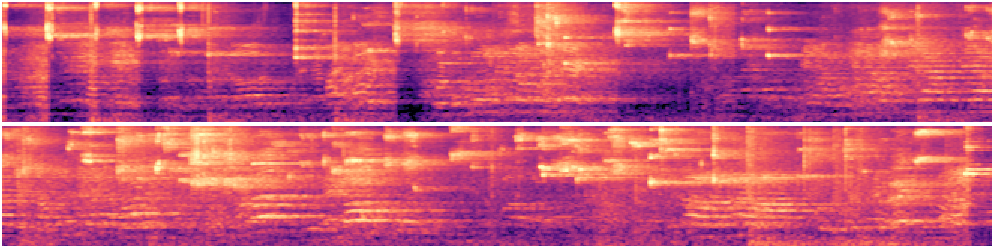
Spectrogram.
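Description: A basketball being dribbled on a wooden gym floor, a quick run of bounces about two to three a second in the first few seconds and more later, echoing in a large hall. Players' voices call out over it.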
